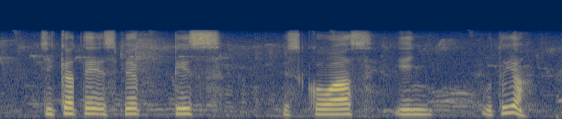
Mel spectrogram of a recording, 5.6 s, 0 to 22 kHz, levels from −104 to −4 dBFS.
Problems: background sounds at intervals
